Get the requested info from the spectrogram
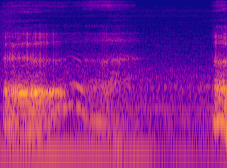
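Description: An elderly man's low, voiced laugh lasting about a second, falling in pitch at the end.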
